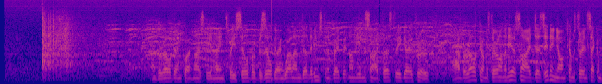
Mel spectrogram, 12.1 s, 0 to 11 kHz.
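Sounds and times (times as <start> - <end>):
starter's pistol crack: 0.8 - 1.6.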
